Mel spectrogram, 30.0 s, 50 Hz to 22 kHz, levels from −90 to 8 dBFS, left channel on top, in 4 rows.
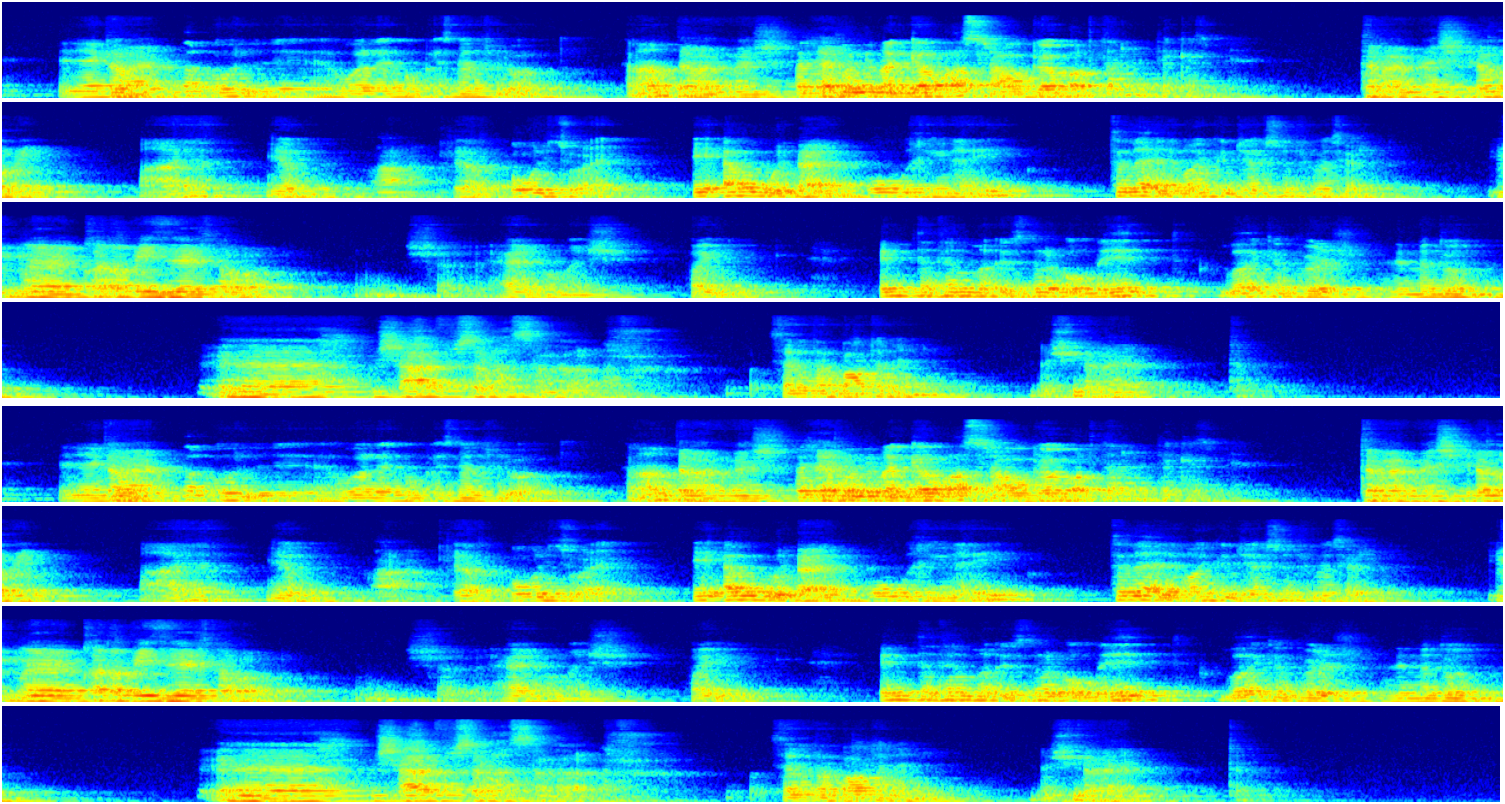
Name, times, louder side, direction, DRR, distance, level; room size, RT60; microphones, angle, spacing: voice 1, 0.3-2.7 3.1-3.4 4.0-6.1 6.9-7.0 8.2-8.6 8.8-9.1 10.1-10.6 11.0-12.6 13.1-14.3 16.8-18.1 18.5-18.7 19.4-20.7 21.1-22.5 26.4-27.2 27.7-28.0, equal, 20° left, -2 dB, 0.4 m, -19 dB
voice 2, 3.4-4.2 6.8-7.7 9.2-9.9 11.5-11.7 14.9-16.3 23.5-25.8 27.9-28.2 28.7-28.8, right 1 dB, 75° right, -4 dB, 1.0 m, -19 dB
2.9 x 2.1 x 2.2 m, 0.86 s
head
